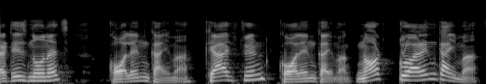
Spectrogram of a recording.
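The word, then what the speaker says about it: collenchyma: कॉलेनकाइमा के कारण, याद रहे, क्लोरीन नहीं कॉलेन।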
